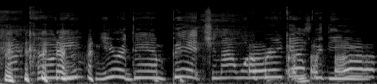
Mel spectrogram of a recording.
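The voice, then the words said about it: Put-on voice of a girlfriend. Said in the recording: “doing an impersonation of their voice... you sound a little different”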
